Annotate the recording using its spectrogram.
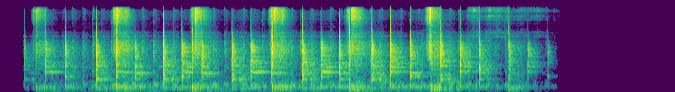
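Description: Drums and timpani struck with mallets in a loose, many-player studio percussion jam, the hits coming at a steady beat. The playing stops suddenly about eight seconds in.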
